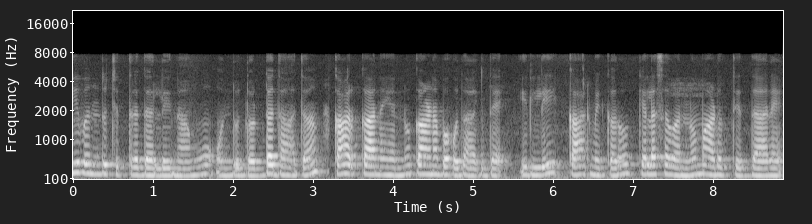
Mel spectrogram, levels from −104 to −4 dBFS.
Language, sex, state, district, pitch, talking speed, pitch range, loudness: Kannada, female, Karnataka, Bellary, 185 Hz, 80 wpm, 175-205 Hz, -21 LUFS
